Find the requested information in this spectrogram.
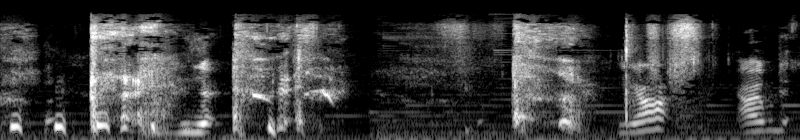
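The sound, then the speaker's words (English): A person coughs repeatedly in harsh, loud bursts, mixed with some throat clearing and short vocal sounds between them. “I just bragged that I was not gonna cough that much on this episode because these cough drops. Now look at me.”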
